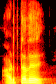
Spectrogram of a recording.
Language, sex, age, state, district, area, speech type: Tamil, male, 60+, Tamil Nadu, Coimbatore, rural, read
